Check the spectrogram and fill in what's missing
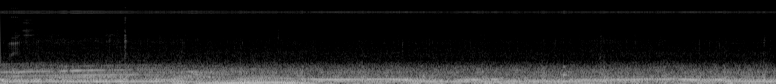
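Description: A Ferrari F430 engine accelerates during a track driving experience, a loud, steady, close-up drone whose tone climbs gradually under the rumble of the road, lasting several seconds.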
